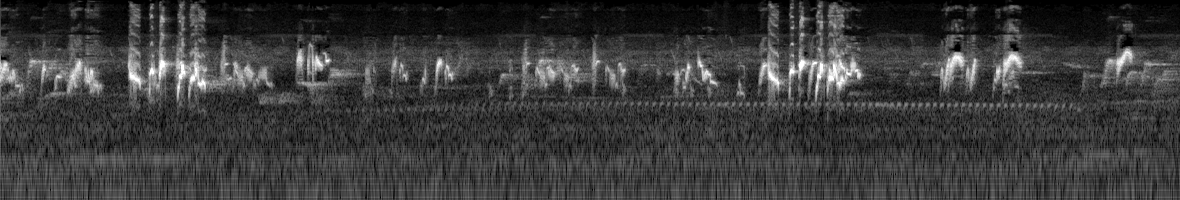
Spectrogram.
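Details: Red-whiskered bulbul giving sổ bọng song meant to trigger newly caught birds: clustered warbling phrases separated by short silences, occasional harsh raspy notes, a faint steady low hum running behind.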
